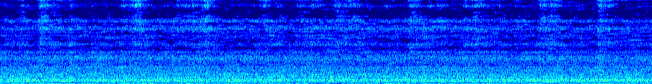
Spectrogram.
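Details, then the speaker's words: Kettle after repair, previously not turning on, with only a fuse problem: steady low rumble and soft hiss, no clicks or cut-outs; heating water normally. "Okay. So it's now working."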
